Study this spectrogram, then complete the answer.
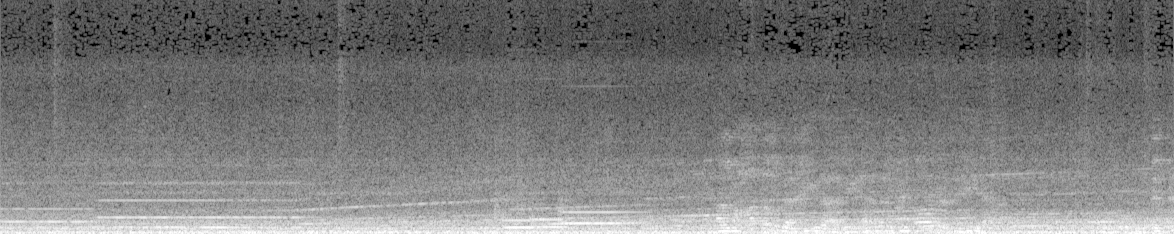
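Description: An electric train's motor whines, rising in pitch as it speeds up.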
